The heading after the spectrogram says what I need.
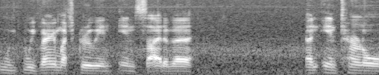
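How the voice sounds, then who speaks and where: A man with an American accent over noticeable background noise. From southern Utah, US. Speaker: construction business owner. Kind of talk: interview. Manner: halting, repeats words.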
